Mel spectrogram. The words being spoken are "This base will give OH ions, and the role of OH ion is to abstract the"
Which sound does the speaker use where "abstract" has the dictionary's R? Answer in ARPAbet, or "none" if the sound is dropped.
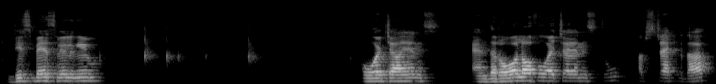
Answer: R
